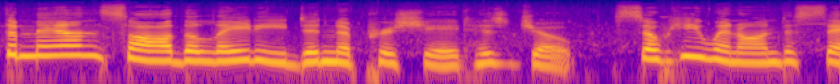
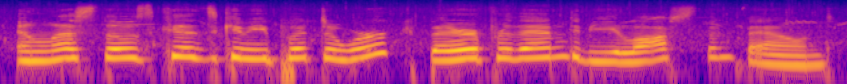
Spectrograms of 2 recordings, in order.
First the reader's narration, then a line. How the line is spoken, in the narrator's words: The men all laughed and said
